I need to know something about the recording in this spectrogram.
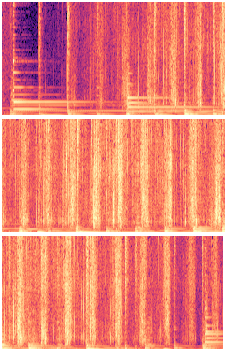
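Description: Steady, regular footsteps of a man walking outdoors crunch along at an unhurried pace as he gets to know his surroundings, each step clear, while soft sustained music plays underneath.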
